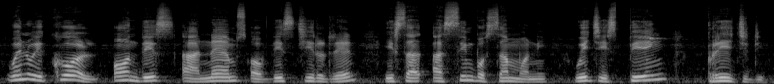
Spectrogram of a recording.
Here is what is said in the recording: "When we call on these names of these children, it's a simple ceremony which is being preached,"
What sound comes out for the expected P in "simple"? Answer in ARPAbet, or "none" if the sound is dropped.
B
